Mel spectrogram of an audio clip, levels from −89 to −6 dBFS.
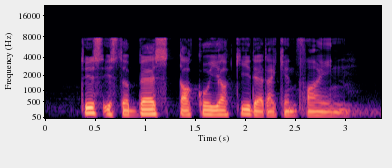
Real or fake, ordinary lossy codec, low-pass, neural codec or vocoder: real; none; none; none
